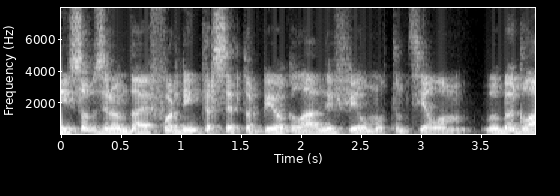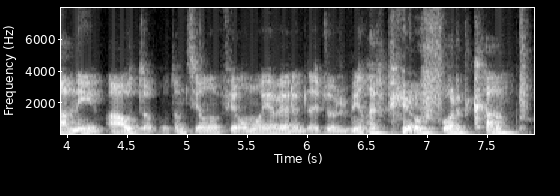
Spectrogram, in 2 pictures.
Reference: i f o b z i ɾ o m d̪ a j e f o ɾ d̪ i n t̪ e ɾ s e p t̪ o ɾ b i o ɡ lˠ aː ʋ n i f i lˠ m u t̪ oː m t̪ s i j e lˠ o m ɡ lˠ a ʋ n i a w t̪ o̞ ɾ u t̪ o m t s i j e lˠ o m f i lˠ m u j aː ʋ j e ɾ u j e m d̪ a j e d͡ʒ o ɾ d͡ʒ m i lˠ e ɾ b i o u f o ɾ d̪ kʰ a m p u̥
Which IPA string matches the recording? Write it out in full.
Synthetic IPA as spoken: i s o b z i ɾ o m d̪ a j e f o ɾ d̪ i n t̪ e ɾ s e p t̪ o ɾ b i o ɡ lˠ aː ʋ n i f i lˠ m u t̪ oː m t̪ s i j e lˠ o m ɡ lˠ a ʋ n i a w t̪ o̞ ɾ u t̪ o m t s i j e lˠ o m f i lˠ m u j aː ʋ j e ɾ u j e m d̪ a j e d͡ʒ o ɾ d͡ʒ m i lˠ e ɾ b i o u f o ɾ d̪ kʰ a m p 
